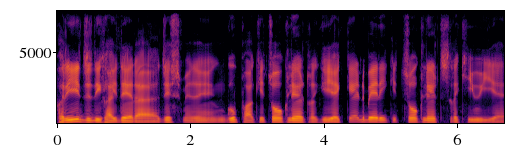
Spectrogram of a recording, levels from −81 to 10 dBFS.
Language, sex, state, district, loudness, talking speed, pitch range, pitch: Hindi, male, Rajasthan, Bikaner, -18 LUFS, 150 wpm, 90-120 Hz, 100 Hz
